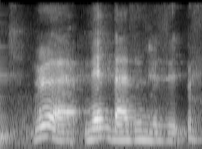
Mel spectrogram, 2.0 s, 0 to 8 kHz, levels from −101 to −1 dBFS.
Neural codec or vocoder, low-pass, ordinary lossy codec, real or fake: codec, 24 kHz, 0.9 kbps, WavTokenizer, medium music audio release; 7.2 kHz; none; fake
